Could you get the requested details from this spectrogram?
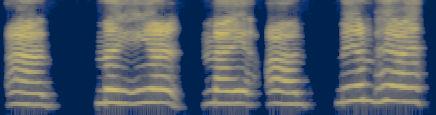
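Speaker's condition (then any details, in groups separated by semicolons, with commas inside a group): Cerebral palsy, spastic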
